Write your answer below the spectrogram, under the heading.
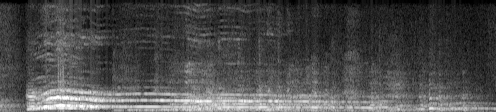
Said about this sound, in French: C'était le chien qui hurlait à la mort. Il a dû perdre connaissance lui aussi.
